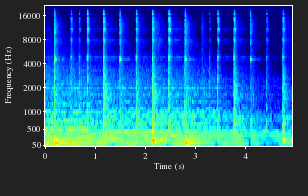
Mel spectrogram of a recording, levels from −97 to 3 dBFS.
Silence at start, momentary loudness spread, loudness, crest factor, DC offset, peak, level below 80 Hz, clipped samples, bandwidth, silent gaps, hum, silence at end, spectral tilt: 0 s; 13 LU; -39 LUFS; 20 dB; under 0.1%; -18 dBFS; -56 dBFS; under 0.1%; 19 kHz; none; none; 0 s; -6 dB/octave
